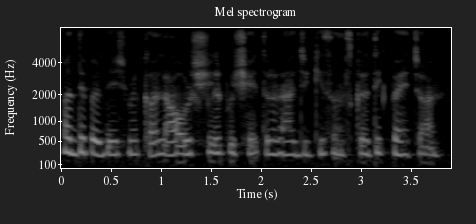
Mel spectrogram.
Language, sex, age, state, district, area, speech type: Hindi, female, 18-30, Madhya Pradesh, Ujjain, urban, spontaneous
